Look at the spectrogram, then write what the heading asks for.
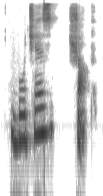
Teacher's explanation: When the voiced alveolar fricative comes into contact with a palato-alveolar fricative, it changes into a voiced palato-alveolar fricative sound.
